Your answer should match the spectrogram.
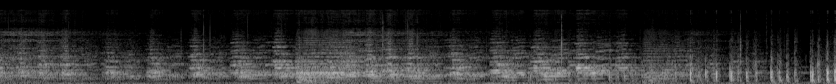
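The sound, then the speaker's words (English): A rider's horse arrives, its hooves clip-clopping in a steady walking rhythm over a bed of music, the sharp hoofbeats growing louder and more distinct toward the end. “Let me unsaddle your horse and turn him loose in the corral.”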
